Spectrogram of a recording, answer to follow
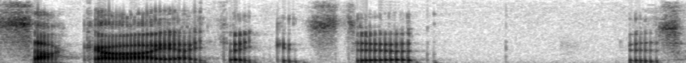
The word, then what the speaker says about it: Sakai: it's it's something like saki it yeah it's Sakai it's like it's like saki but it's Sakai I think instead is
